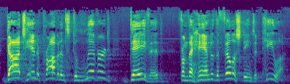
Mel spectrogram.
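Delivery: usual speaking voice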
